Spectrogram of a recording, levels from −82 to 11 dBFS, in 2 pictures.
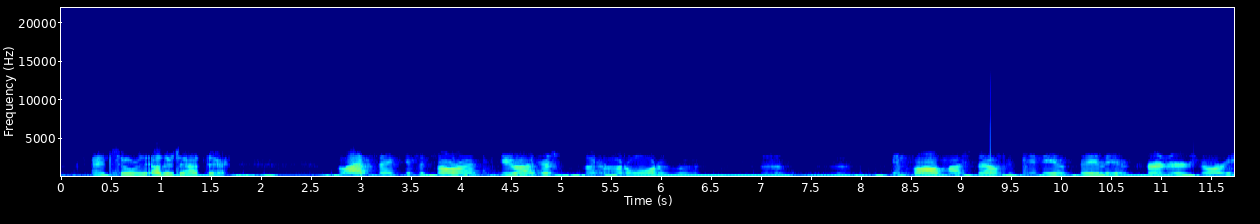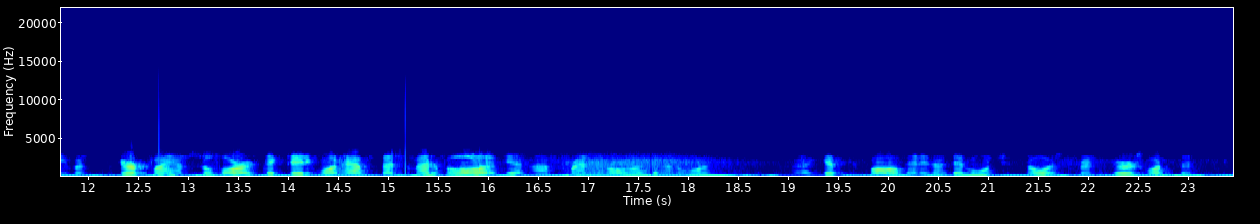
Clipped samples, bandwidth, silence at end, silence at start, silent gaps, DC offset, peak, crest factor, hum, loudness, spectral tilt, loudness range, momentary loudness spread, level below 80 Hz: under 0.1%; 3.8 kHz; 0 s; 0 s; none; under 0.1%; -22 dBFS; 20 dB; 60 Hz at -60 dBFS; -44 LUFS; -7 dB/octave; 6 LU; 15 LU; -46 dBFS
